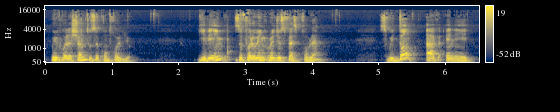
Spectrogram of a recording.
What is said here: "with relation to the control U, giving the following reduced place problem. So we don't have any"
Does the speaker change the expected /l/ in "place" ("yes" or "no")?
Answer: yes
